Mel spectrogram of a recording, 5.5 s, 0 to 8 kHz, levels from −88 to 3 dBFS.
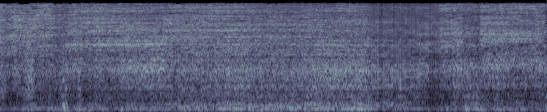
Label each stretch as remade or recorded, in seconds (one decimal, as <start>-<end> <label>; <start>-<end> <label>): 0.0-3.7 recorded; 3.7-4.4 remade; 4.4-5.5 recorded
